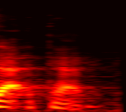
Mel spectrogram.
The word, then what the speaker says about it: za'atar: So the right way is za'atar. And if you don't speak Arabic, Persian or Farsi, I don't think you're going to be able to pronounce this like the right way, because there is this letter in the middle which comes from your throat.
